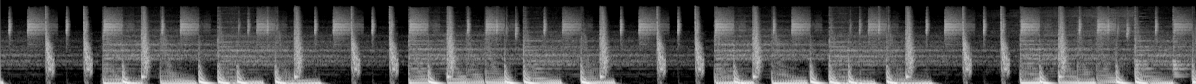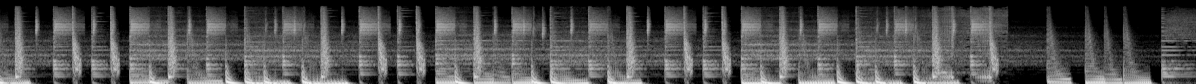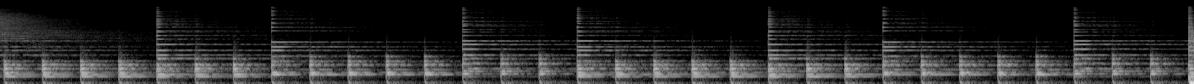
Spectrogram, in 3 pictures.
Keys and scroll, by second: 2.4 space, 6.1 space, 6.3 Escape, 9.5 l, 15.3-18.7 typing, 19.0 Return, 20.5 3, 20.8 0, 20.9 Return, 22.5-23.7 typing, 25.2-26.2 typing, 27.9 4, 28.3 0, 28.5 Return, 32.4-33.3 typing, 35.4 space.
